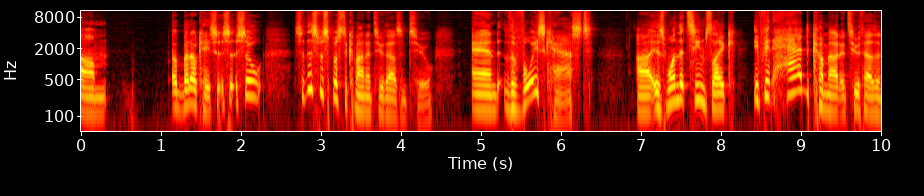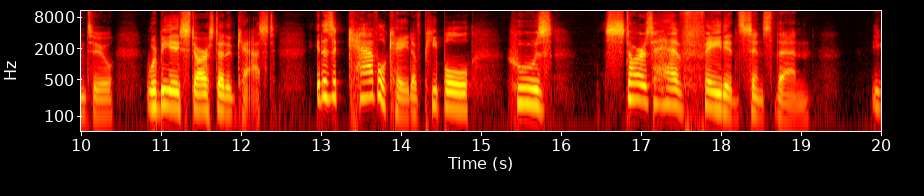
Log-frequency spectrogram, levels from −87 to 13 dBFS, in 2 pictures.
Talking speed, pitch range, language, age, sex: 150 wpm, 115-150 Hz, English, 30-49, male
